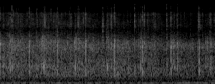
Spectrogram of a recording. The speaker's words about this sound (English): Could you put your hands together and give a clap offering of praise to Jesus?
